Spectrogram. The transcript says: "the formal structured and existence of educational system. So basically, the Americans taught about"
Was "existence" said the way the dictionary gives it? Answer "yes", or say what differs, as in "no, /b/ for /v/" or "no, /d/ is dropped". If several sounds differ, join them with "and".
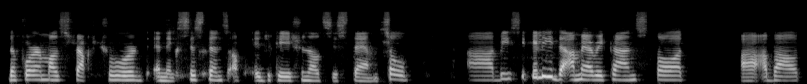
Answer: no, /s/ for /z/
